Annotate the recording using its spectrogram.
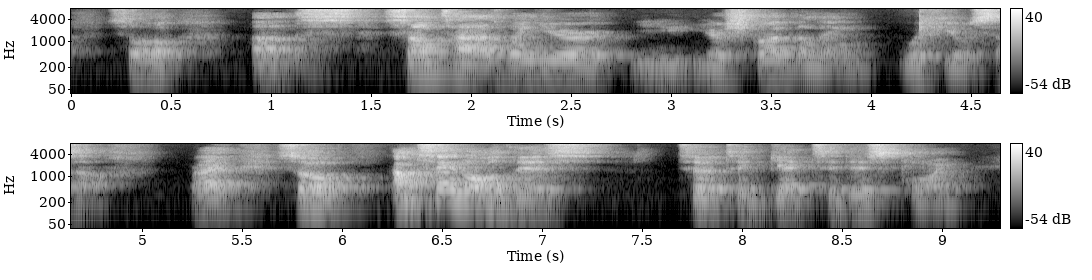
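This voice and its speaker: The room echo is audible here. A man talks at a very slow pace. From Haiti, moved to the US as a child. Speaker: podcast co-host. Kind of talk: casual chat.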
